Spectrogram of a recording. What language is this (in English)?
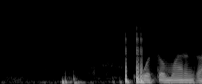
Luo (Kenya and Tanzania)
